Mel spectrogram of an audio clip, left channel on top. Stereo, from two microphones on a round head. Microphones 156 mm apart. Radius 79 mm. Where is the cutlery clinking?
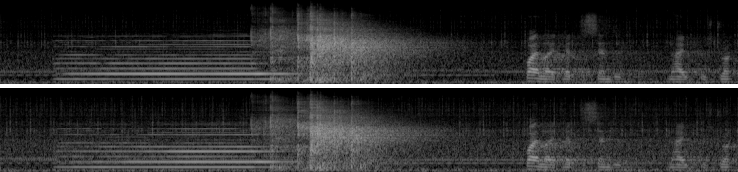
I don't hear cutlery clinking.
